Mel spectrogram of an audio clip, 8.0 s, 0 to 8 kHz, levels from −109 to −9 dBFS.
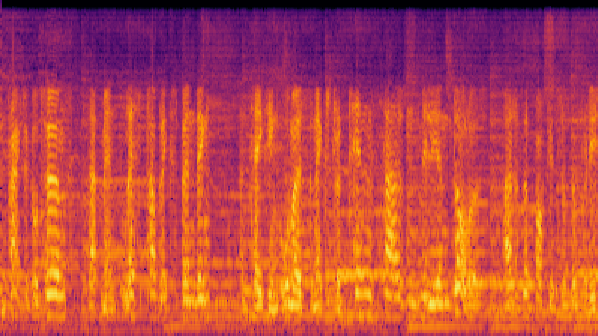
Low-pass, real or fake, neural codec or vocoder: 7.2 kHz; fake; vocoder, 24 kHz, 100 mel bands, Vocos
